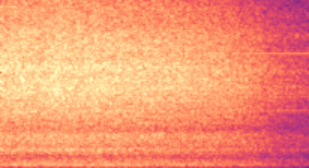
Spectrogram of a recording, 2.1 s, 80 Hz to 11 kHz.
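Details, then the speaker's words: BMW 635 heater blower motor driven by an aftermarket PWM speed controller, ignition on, turned up to maximum speed: steady even rush of air, no rattle, squeal or wobble as it winds down; normal blower at full speed. "And works pretty smoothly and quietly."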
